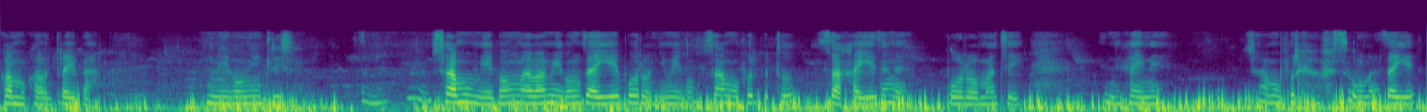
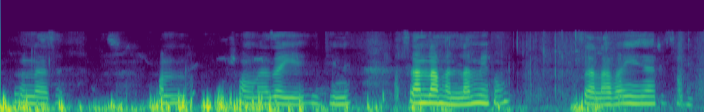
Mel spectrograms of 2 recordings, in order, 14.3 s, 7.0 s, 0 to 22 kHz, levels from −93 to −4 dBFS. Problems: low volume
